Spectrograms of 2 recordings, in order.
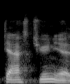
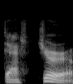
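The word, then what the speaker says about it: Dashjr: Apparently, it's not Luke Dash Junior. It's Luke Dashger or something like that.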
